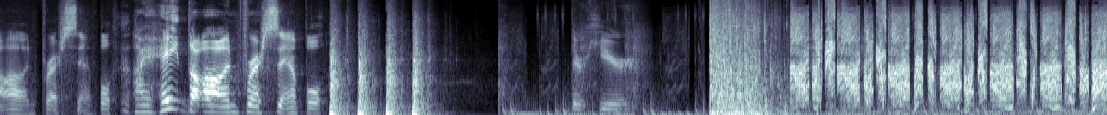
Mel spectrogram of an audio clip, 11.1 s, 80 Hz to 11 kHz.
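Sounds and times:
distorted glitch noise stuttering: 6.8s - 11.0s.

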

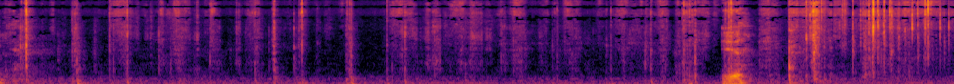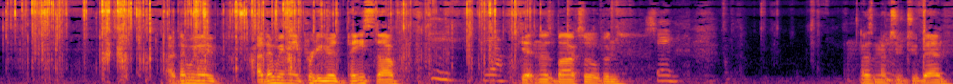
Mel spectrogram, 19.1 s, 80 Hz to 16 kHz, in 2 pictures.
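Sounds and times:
foil wrapper crinkling and tearing: 8.0s - 15.1s.

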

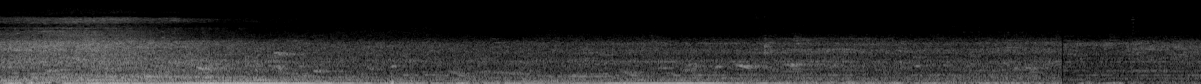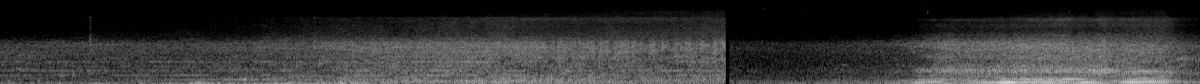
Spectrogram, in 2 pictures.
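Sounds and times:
deep engine rumble: 0.0s - 24.0s
vehicle passing: 20.2s - 24.0s.

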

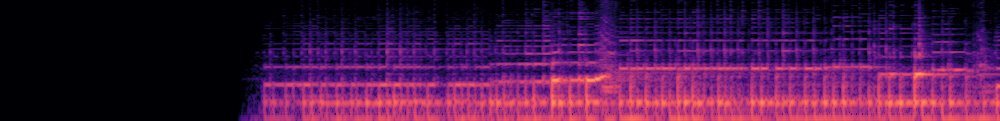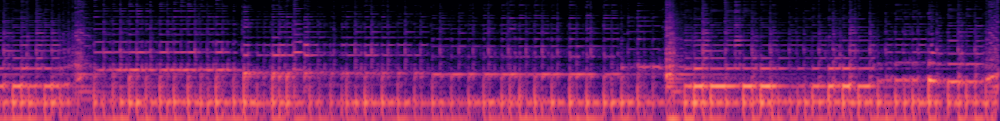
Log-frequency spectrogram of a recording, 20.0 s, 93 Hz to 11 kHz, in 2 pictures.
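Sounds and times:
fingerstyle classical guitar: 2.6s - 20.0s.

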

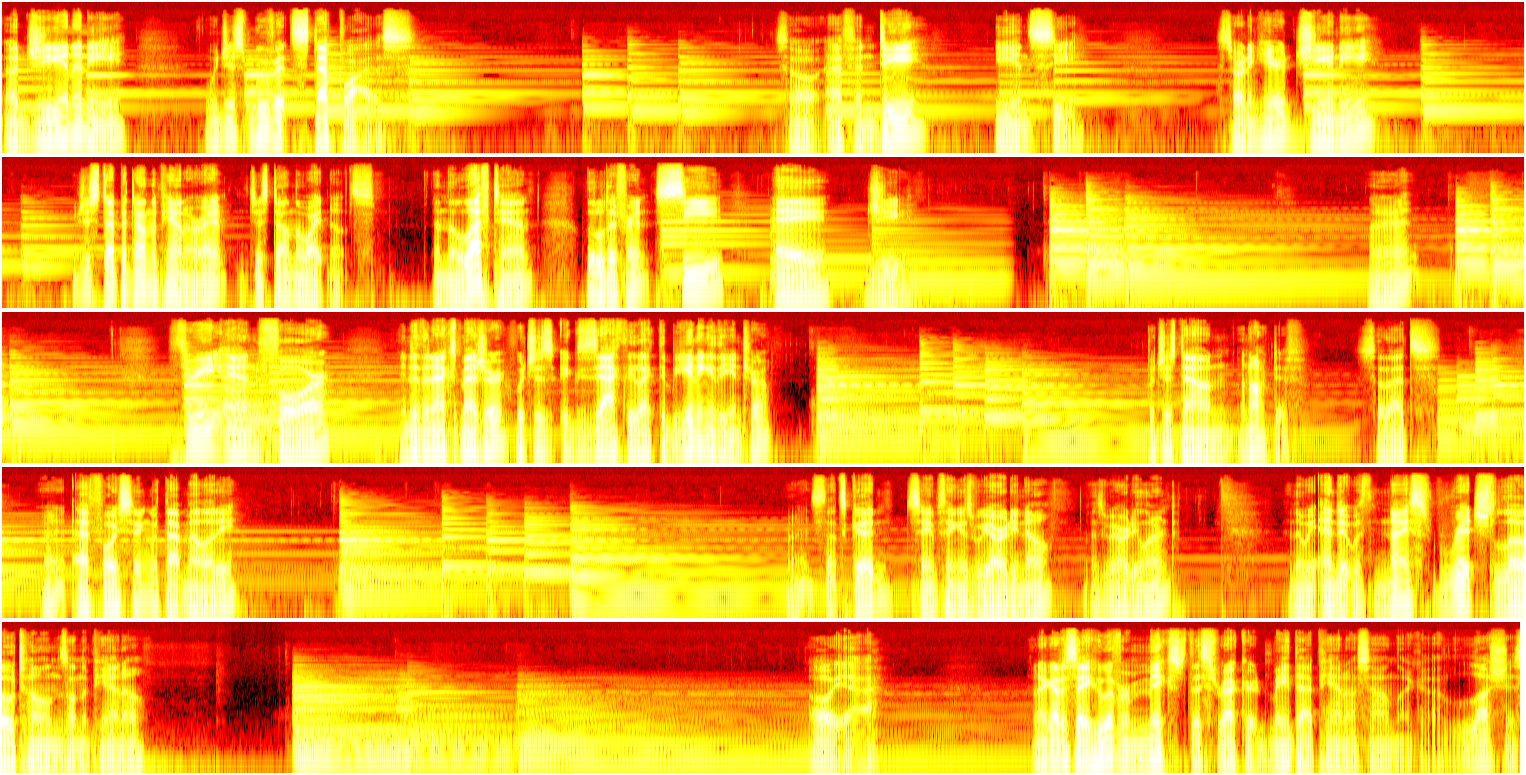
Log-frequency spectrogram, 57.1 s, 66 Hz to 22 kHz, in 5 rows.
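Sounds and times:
piano notes and chords: 0.0s - 13.4s, 15.9s - 28.2s, 28.9s - 44.5s, 47.8s - 54.1s.

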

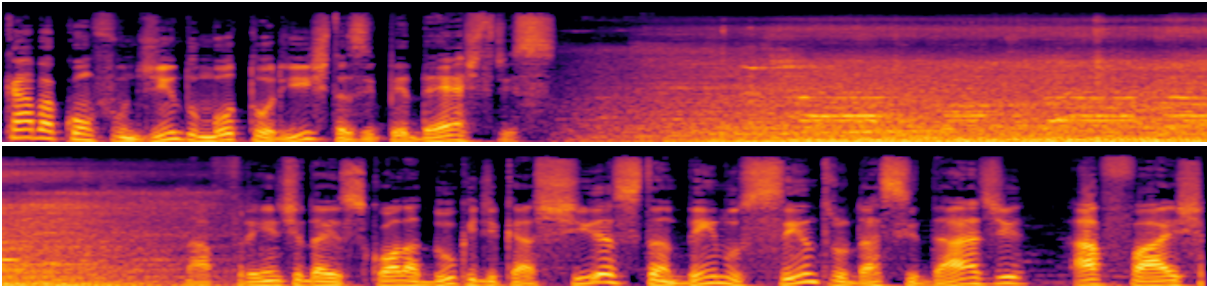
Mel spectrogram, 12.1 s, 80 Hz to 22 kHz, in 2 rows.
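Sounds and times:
vehicle engine rumble passing: 2.8s - 7.3s.

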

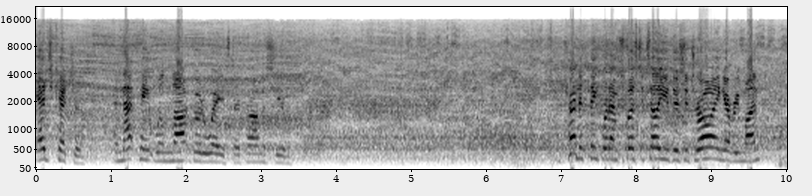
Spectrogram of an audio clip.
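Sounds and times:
butane torch hissing: 0.0s - 10.0s.

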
